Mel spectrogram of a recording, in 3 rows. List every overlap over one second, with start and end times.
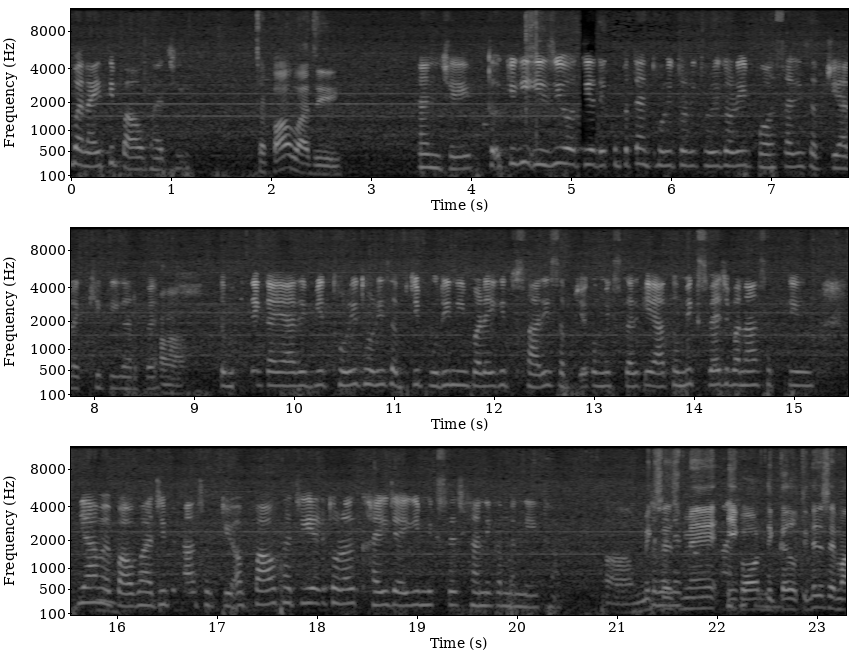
21.3-22.6

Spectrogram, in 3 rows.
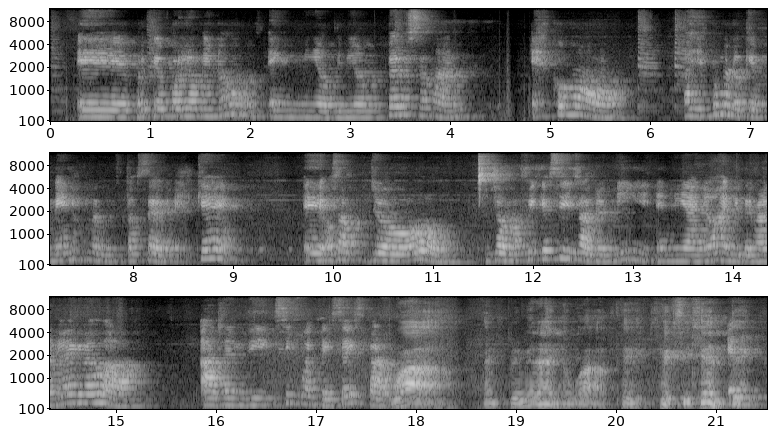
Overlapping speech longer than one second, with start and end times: none

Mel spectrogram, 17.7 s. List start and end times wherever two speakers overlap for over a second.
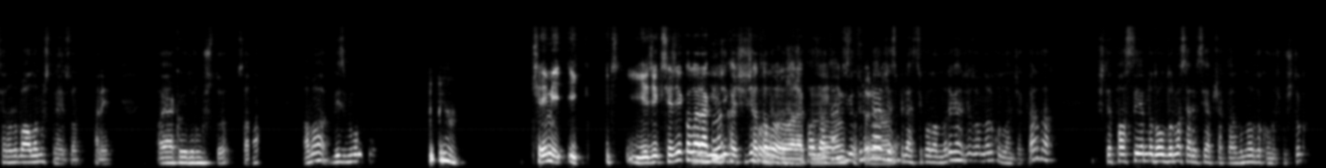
9.2-12.0

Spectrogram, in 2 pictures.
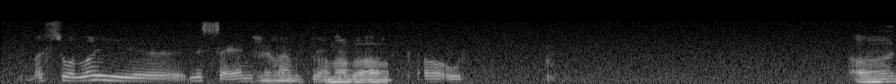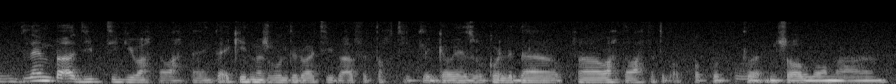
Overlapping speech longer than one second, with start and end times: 2.4-3.9

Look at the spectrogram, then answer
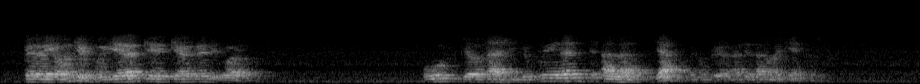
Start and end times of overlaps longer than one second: none

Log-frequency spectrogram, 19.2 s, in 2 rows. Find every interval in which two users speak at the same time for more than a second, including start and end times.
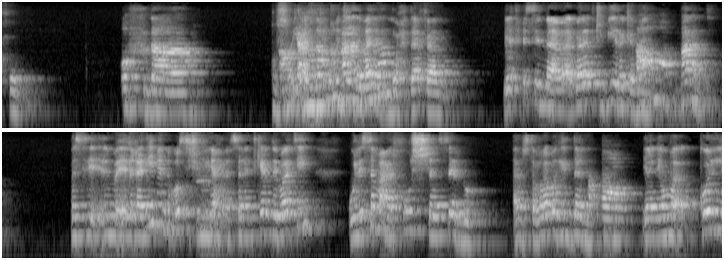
3.7-5.2

